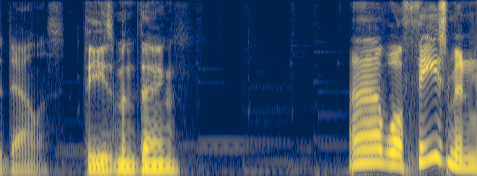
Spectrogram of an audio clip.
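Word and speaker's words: Theismann: Uh, well, Theman was changed to make it rhyme with Heisman.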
